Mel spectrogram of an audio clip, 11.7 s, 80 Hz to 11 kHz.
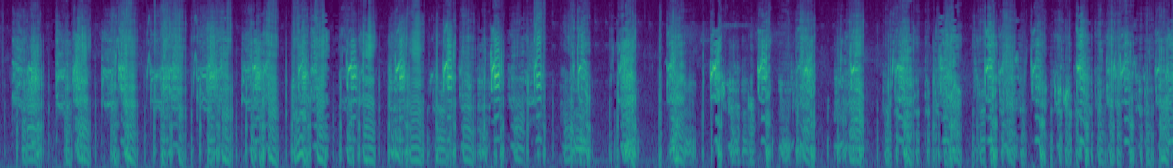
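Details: Nestling black storks in Estonia, June 2021, calling as an adult cools the nest in summer heat with water and wet moss; a steady stream of rasping, hissy calls, roughly two per second, with short gaps between groups.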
